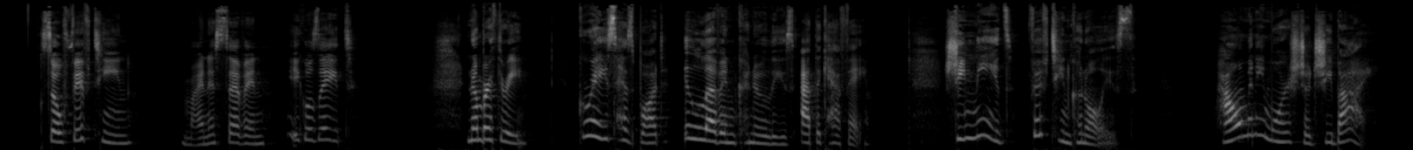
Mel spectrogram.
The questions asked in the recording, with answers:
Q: How many more should she buy?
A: 4. 15 minus 11 equals 4.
